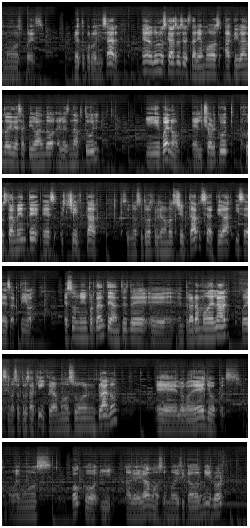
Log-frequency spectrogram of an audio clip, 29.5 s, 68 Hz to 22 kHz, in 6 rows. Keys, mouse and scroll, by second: 4.5 click, 4.9 click, 6.6 click, 7.1 click, 11.2 shift+Tab, 11.7 shift+Tab, 12.7 shift+Tab, 13.3 shift+Tab, 13.8 shift+Tab, 14.3 shift+Tab, 15.0 shift+Tab, 19.9 shift+a, 23.1 middle click, 23.7 Tab, 24.7 click, 27.3 click.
